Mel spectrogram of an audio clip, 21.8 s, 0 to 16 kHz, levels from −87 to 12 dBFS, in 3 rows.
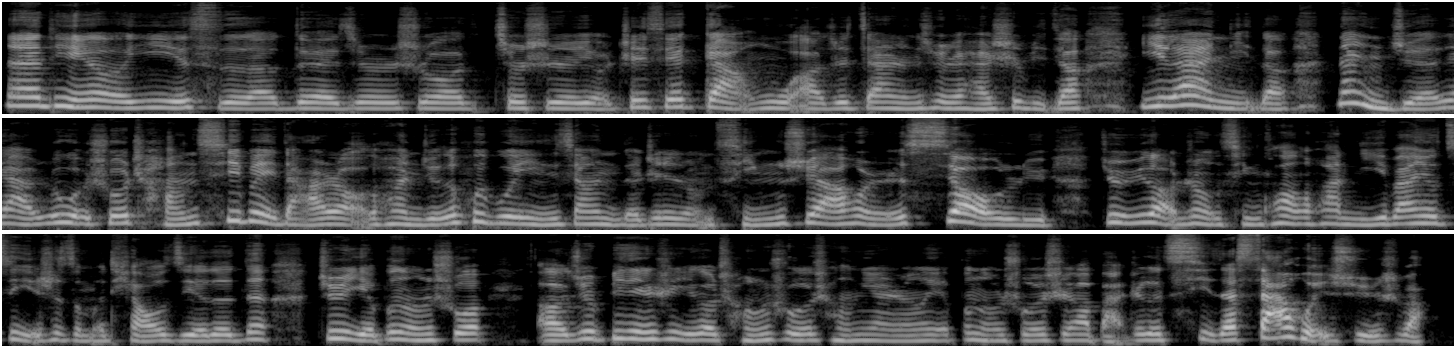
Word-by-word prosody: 那 280 -1 +5
挺 265 -3 +4
有 225 -3 +2
意 215 0 +1
思 195 -4 -2
的， 185 0 -1
对， 190 0 0
就 195 +2 -4
是 190 0 -1
说 190 -1 -2
就 205 - -2
是 195 -2 -1
有 180 -2 -1
这 235 +5 -2
些 245 +1 +1
感 230 -5 0
悟 205 -1 0
啊， 185 - -3
这 195 +2 -1
家 200 +1 -3
人 190 0 -3
确 210 - -5
实 195 - -1
还 180 -1 -3
是 185 +4 -3
比 185 -3 -6
较 195 0 -1 0.3
依 265 +2 +3
赖 295 0 +5
你 195 -5 -3
的。 185 -2 -2 0.2
那 370 0 +2
你 250 -10 +4
觉 185 -1 -1
得 180 - -3
呀， 225 -3 0
如 225 +6 -1
果 240 -5 +2
说 235 +3 +2
长 210 -5 -4
期 240 +7 +2
被 290 -5 +4
打 190 -3 -2
扰 200 -2 +1
的 195 - -3
话， 210 +1 -2
你 185 - -2
觉 190 - -1
得 235 - +3
会 290 +3 +1
不 240 - -4
会 225 -2 +4
影 195 0 -1
响 205 0 -2
你 185 - -5
的 175 - -2
这 200 +3 -2
种 185 - -7
情 190 +2 -5
绪 230 +4 0
啊， 210 -3 +3
或 230 0 -1
者 190 - -3
是 215 - 0
效 220 -2 +5
率？ 175 -2 -3 0.2
就 265 - 0
是 240 - -1
遇 255 - -1
到 255 - +3
这 - - -6
种 215 -4 -2
情 195 0 -6
况 230 +1 0
的 210 - -2
话， 220 +1 -4
你 190 -2 -5
一 205 - +1
般 220 +2 +1
又 230 - +2
自 225 +2 -5
己 190 - -2
是 210 +3 -5
怎 190 -2 -6
么 180 - -7
调 180 -1 -1
节 185 -1 0
的？ 190 0 +2
但 230 +2 -1 0.2
就 260 - +2
是 245 - +3
也 195 -2 +4
不 235 +5 -1
能 205 -2 +1
说， 215 0 +1 0.2
呃， 190 0 +3
就 230 +6 +1
是 250 - +1
毕 255 +4 0
竟 240 -1 +4
是 240 - -2
一 205 - 0
个 205 -1 +2
成 200 0 -4
熟 215 -2 -1
的 200 - -1
成 200 -2 -5
年 195 -2 -5
人 180 0 -7
了， 190 - -5
也 185 - -5
不 220 +3 -8
能 185 -2 -4
说 190 +1 -5
是 200 +1 -4
要 195 - 0
把 - - -5
这 200 - -6
个 205 0 +1
气 210 +1 -3
再 205 - +7
撒 215 +8 +8
回 240 - +2
去， 180 -1 -2
是 180 +2 -8
吧？ 185 - -3
200 Hz, 345 characters per minute, -24 LUFS, 190-230 Hz, 0.3 s, 撒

